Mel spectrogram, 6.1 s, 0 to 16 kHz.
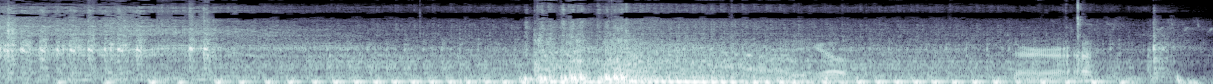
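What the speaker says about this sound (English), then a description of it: "Start it with electric start, turn key forward, choke it if you like." A 1993 Kawasaki Bayou KLF220 ATV fires up on its electric starter: rhythmic low engine pulses, a brief louder surge around the start, then a steady chugging idle. A voice is also present.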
